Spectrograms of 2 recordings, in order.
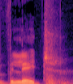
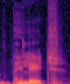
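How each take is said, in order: First: The first sound uses upper teeth on lower lip. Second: The first sound does not use teeth on lip. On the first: The speaker calls it right. "So village" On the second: The speaker calls it wrong. "not village. This is incorrect"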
